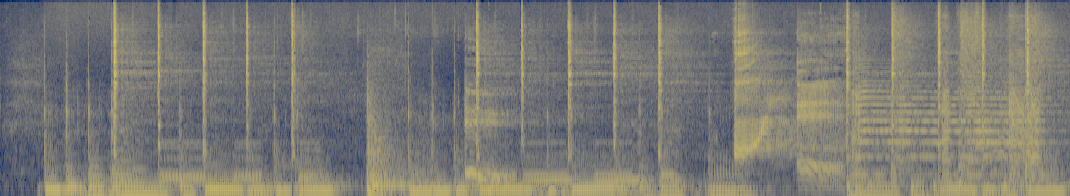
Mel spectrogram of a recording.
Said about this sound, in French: Bravo, vous méritez quand même les cloches.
